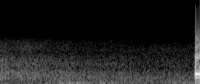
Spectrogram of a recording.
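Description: A pause in a man's speech, filled only by faint steady background hiss with a low hum; his voice comes back loudly right at the end.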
